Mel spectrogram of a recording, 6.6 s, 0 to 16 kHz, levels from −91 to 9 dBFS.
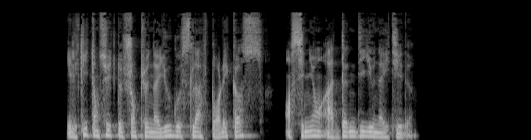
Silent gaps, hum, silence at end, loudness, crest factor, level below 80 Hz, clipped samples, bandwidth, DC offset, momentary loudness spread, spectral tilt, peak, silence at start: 3.41-3.55 s; none; 1.45 s; -23 LUFS; 22 dB; -44 dBFS; under 0.1%; 11.5 kHz; under 0.1%; 7 LU; -5 dB/octave; -2 dBFS; 0.85 s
